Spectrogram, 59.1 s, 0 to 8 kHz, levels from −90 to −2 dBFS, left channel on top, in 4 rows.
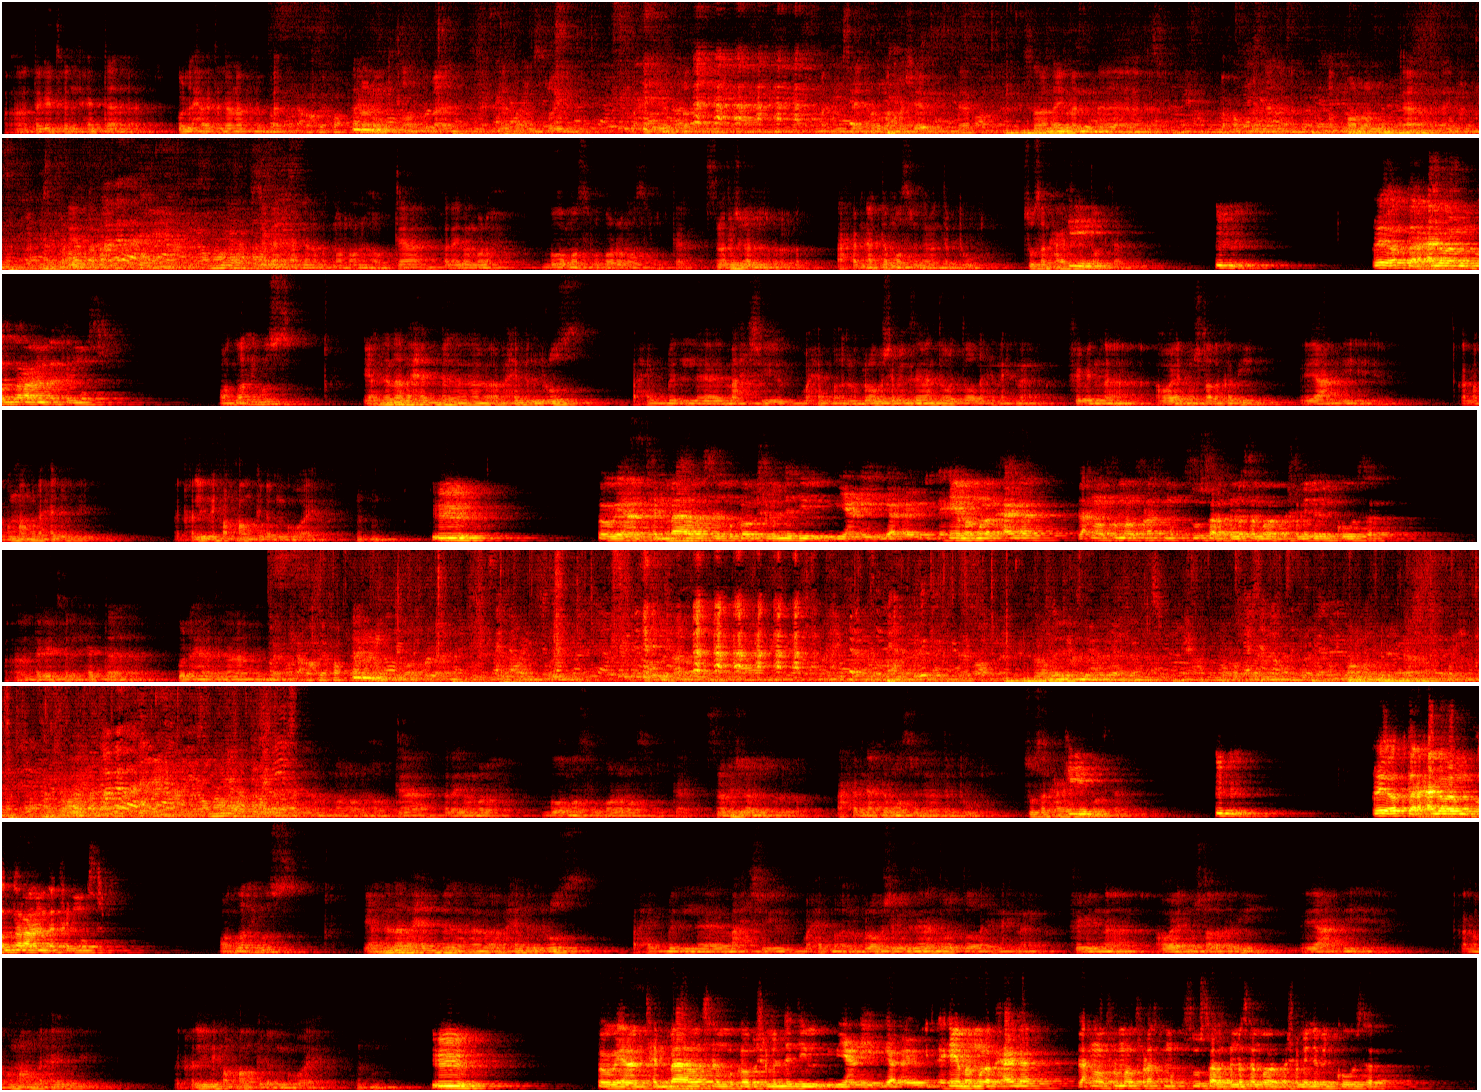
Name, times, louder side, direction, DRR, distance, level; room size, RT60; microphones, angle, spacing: voice 1, 0.0-1.5 1.8-2.8 3.5-5.8 6.2-9.7 10.2-11.7 12.1-16.6 17.3-19.8 20.1-22.8 23.1-24.6 25.0-26.0 28.8-29.3 31.7-32.4 33.1-35.3 35.8-39.9 40.2-42.1 42.5-43.4 44.1-45.2 46.0-47.5 47.8-48.1 50.4-51.3, equal, 75° left, 0 dB, 3.9 m, -41 dB
sound 1, 2.6-17.7, right 4 dB, 85° right, 1.1 m, -38 dB
voice 2, 26.9-27.2 28.5-30.4 48.6-49.1 50.3-54.6 55.1-58.0, right 4 dB, 55° right, 0 dB, 2.7 m, -28 dB
17.0 x 10.0 x 7.8 m, 1.1 s
head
